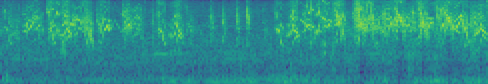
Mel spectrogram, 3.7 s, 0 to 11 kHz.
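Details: Sparrow flock gathering on a person's hand to be fed at a Tenmangu shrine, March 18, 2024; rapid, busy sharp chirps packed together in a constant twittering chatter.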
